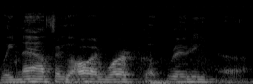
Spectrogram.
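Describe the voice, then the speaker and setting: A man's moderate-paced speech carries audible room echo. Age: 70s. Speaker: resident speaking at public hearing. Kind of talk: public comment at council meeting. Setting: city council meeting.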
